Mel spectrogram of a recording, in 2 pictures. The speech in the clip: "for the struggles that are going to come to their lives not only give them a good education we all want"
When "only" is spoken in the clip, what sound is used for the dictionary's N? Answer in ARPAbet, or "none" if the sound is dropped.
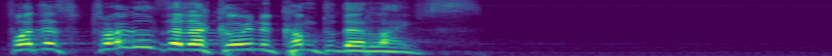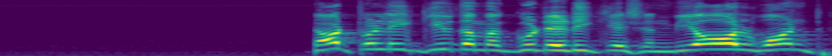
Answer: none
